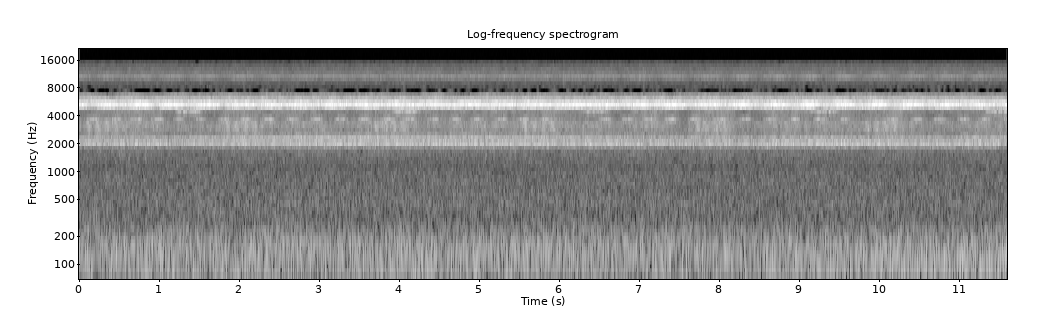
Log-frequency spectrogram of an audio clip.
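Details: Continuous shrill trilling of many crickets, two steady high tones holding without pause, with a low murmuring background hum.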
